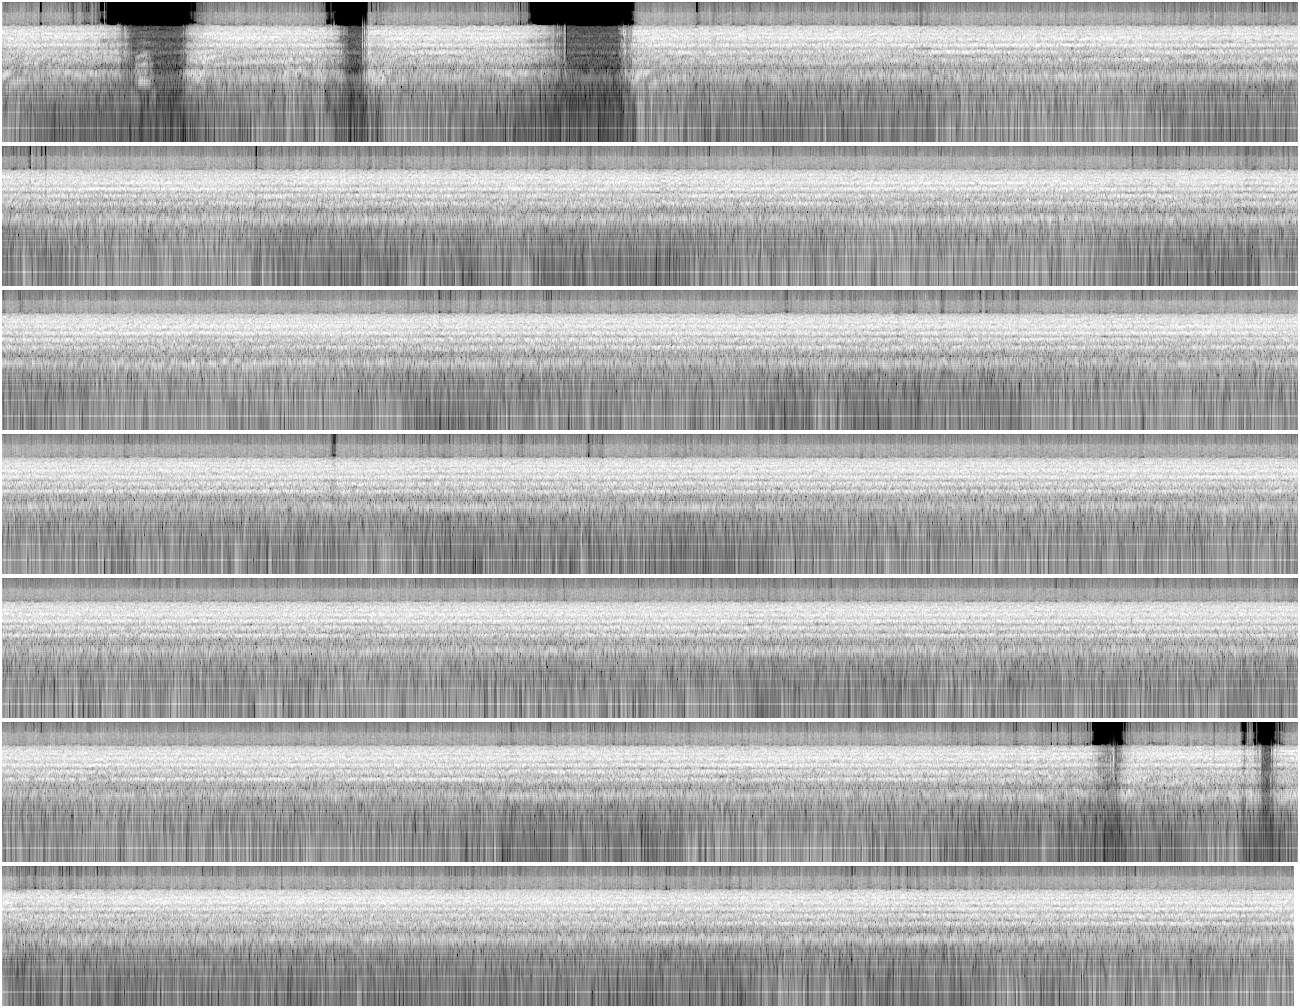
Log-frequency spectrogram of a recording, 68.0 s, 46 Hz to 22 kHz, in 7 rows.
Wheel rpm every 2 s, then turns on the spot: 60, 90, 100, 210, 220, 210, 220, 220, 220, 220, 220, 230, 230, 230, 230, 240, 230, 230, 230, 230, 230, 230, 230, 230, 230, 230, 230, 230, 130, 160, 210, 220, 230, 230.
56-58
